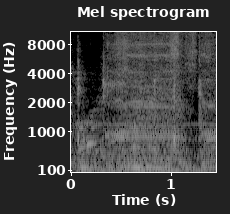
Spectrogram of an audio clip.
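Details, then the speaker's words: Bellababy electric breast pump running: steady low motor hum with soft rhythmic suction pulses about three per second. "this one is fairly loud i'll turn it on see if you can hear it and then when you have it on the table oh no it's not gonna do it because i guess the pump pieces are not but when it's on the table it makes a louder whining noise"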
